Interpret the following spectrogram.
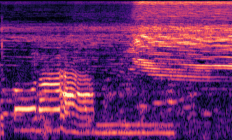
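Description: Unaccompanied folk singing by one voice, with long level held notes between short gliding phrases. About a second and a half in, a steady high buzz sets in behind the voice.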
